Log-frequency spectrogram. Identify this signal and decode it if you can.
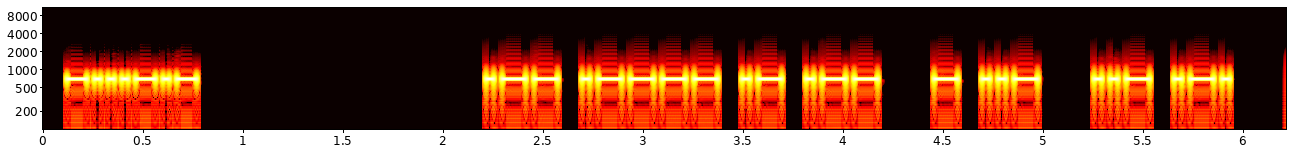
Morse code, heard as a keyed tone, about 40 wpm, 700 Hz. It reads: <BK> W1AW TU UR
